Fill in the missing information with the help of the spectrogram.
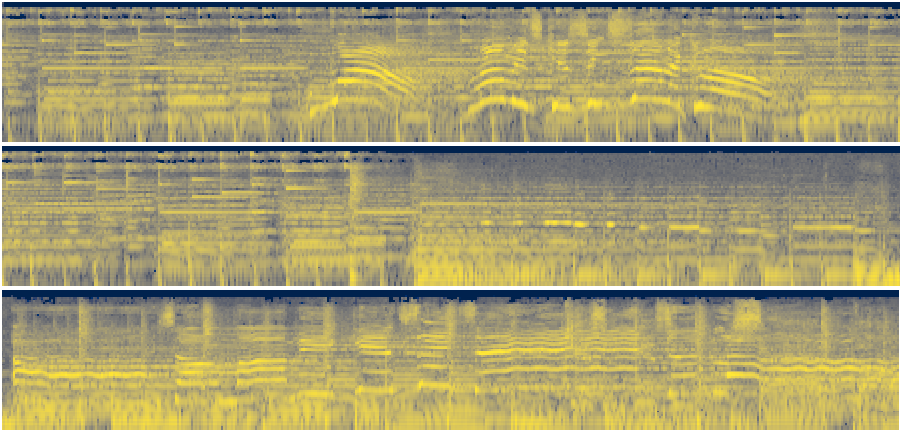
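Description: An upbeat Christmas pop song by a family band plays loudly throughout, with a steady bouncing beat, bright jingling bells and a youthful lead voice singing over layered backing harmonies.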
